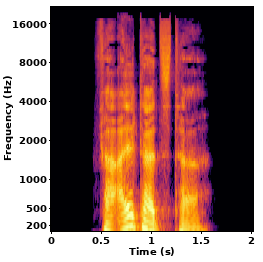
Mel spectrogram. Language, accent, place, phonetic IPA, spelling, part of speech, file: German, Germany, Berlin, [fɛɐ̯ˈʔaltɐt͡stɐ], veraltertster, adjective, De-veraltertster.ogg
- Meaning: inflection of veraltert: 1. strong/mixed nominative masculine singular superlative degree 2. strong genitive/dative feminine singular superlative degree 3. strong genitive plural superlative degree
